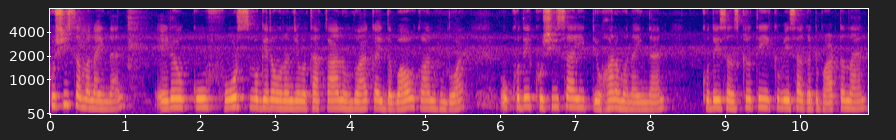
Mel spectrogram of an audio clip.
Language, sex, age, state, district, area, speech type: Sindhi, female, 18-30, Rajasthan, Ajmer, urban, spontaneous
